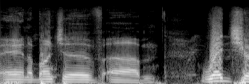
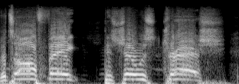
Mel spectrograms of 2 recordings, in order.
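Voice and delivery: high-pitched imitated protest; hammed-up high yell; mock heckling shout; 10 semitones higher, slower than usual. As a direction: call it out like a heckler, drawing out the last words. Acts out Jim rallying the others.

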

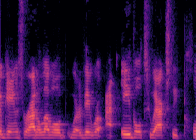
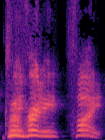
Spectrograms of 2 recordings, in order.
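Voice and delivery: high, loud arcade announcer call; booming fighting game announcer; 7 semitones higher, 6 dB louder, slower than usual. Retold or imitated. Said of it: "how low quality it is".

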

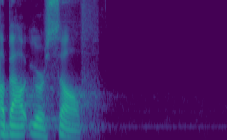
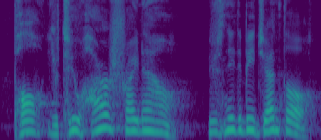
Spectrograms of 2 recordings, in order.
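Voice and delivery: soft, higher imitation of a wife; wife's gentle reproach; 4 semitones higher, 5 dB quieter than usual. Wife tells preacher he is too harsh, softly. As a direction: chide softly, taking your time. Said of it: "Jenny confronting me".

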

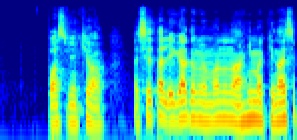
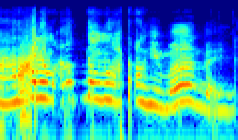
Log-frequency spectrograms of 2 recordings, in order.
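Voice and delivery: excited; 12 semitones higher than usual. Real, not acted. Excited memory of a backflip.

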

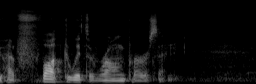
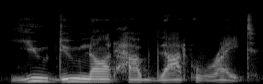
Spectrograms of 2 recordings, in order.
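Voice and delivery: normal talking voice

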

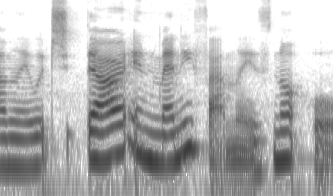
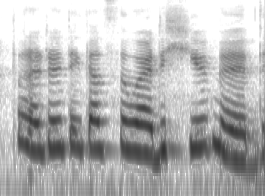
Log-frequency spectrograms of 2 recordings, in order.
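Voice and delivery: laughing, higher and louder; amused; 7 semitones higher, 7 dB louder than usual. Real, not acted. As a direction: giggle through the correction. Laughing at her own word choice.

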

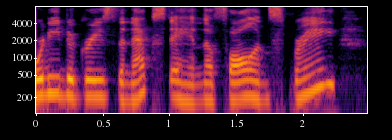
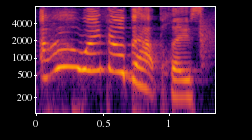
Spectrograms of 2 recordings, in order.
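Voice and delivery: much higher "oh" of sudden recognition; 3 dB louder than usual. Retold or imitated. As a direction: pitch it way up, like a penny dropping. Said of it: "They're like".

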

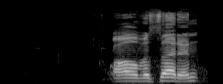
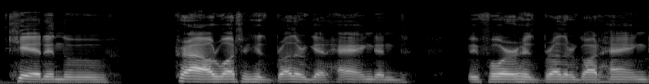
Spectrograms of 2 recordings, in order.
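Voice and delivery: ordinary talk

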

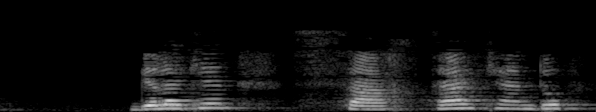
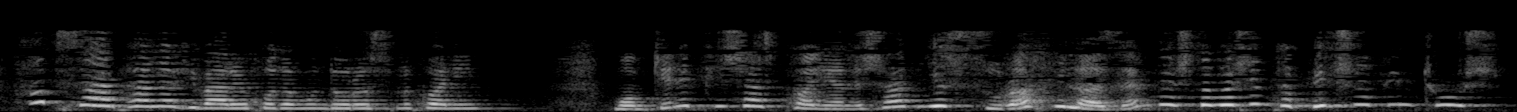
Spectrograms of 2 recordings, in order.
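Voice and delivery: higher, fast and pressing, a hint of strain; urgent companion; 6 semitones higher than usual. Companion urging the tired group to dig in, hurried. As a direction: push the others to start digging now. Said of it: "گفت".

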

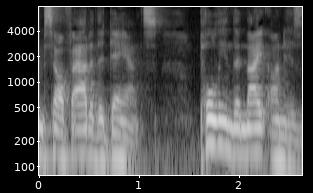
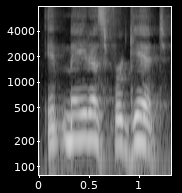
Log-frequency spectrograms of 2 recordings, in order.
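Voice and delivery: dazed knight; 8 semitones higher than usual. A narrator's reading. Dazed knight recalls the dance.

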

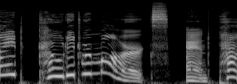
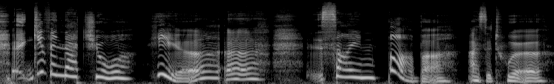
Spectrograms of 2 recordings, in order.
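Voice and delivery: high, lilting, polite voice; awkward host in a high register; Steed, politely awkward; 5 semitones higher than usual. Acted. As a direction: pitch it high, hesitate politely. Steed advises Ed.

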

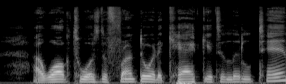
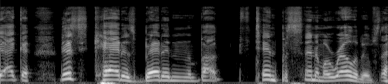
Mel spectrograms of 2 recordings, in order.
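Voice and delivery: normal talking voice

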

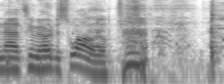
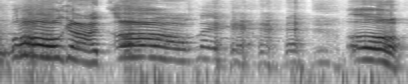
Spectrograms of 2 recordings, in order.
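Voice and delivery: loud, high cries of disgust; disgusted shouts; 13 semitones higher, 14 dB louder, much slower than usual. Real, not acted. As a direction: yell it out like you can't watch. Watching friend nearly puke.

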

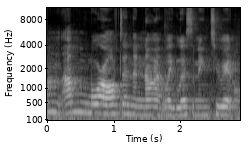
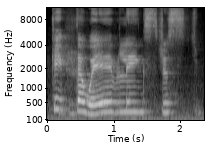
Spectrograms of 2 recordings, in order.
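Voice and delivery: bad mock Irish accent; 6 dB louder, much slower than usual. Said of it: "on a bad accent".

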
